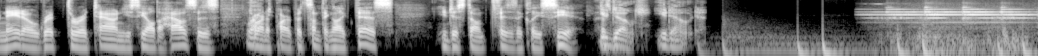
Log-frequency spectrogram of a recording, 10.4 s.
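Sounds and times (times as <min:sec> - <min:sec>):
speech: 0:00.0 - 0:07.2
passing train: 0:08.7 - 0:10.3.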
